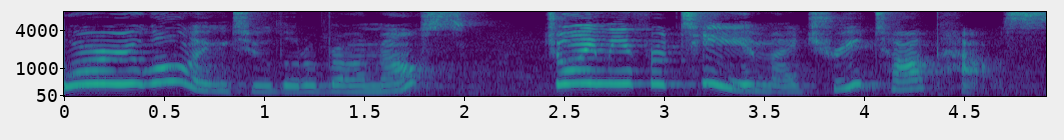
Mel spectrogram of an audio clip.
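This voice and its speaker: A woman speaks in a put-on character voice. Her pitch is extremely high, and her pace is moderate. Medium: read story.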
